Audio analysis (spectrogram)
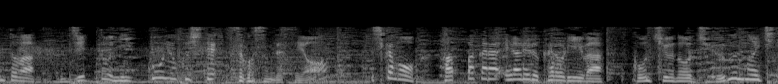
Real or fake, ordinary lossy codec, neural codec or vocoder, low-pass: fake; MP3, 24 kbps; vocoder, 22.05 kHz, 80 mel bands, WaveNeXt; 7.2 kHz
